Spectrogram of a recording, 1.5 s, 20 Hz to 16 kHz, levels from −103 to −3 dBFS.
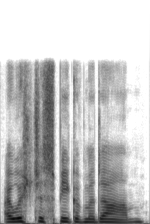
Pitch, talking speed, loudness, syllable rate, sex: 200 Hz, 240 wpm, -18 LUFS, 5.7 syllables/s, female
